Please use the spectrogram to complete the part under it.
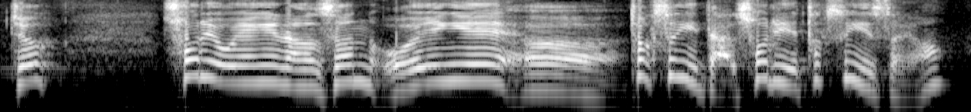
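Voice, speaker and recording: A man, a monk, explains his teaching to an interviewer. His pitch rises and falls in lively swings. He often puts a question and then answers it in an emphatic, casual tone. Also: brisk. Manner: lecturing, asks rhetorical questions and answers them himself; drops into a casual, emphatic sentence ending. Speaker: Buddhist monk who gives naming advice.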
